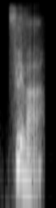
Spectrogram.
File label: "flivver", Indian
